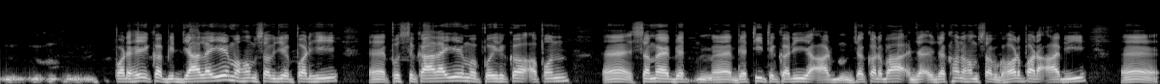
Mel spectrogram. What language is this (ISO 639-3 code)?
mai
